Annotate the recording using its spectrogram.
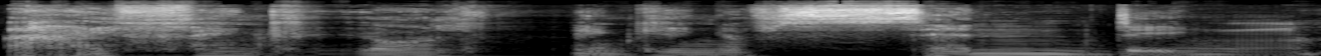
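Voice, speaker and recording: A man puts on a character voice at a fairly low pitch. He speaks at a very slow pace. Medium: actual play. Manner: dry, deadpan.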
